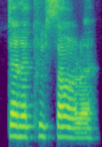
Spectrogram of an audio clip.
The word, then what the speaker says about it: Dhenukāsura: nice place but because of a great demon dana kusara is that how you say it yeah yeah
